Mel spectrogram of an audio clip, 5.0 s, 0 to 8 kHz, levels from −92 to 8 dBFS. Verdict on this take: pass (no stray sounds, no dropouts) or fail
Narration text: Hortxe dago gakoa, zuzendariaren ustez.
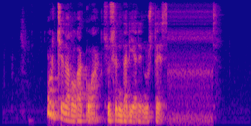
pass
